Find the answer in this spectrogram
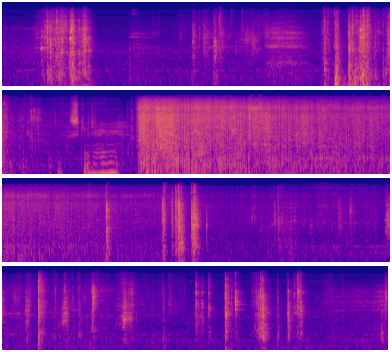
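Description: Parts of a flat-screen TV being handled and set down during a teardown, with scattered knocks and clicks. About ten seconds in, a loud rushing noise starts abruptly and fades away slowly over several seconds.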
